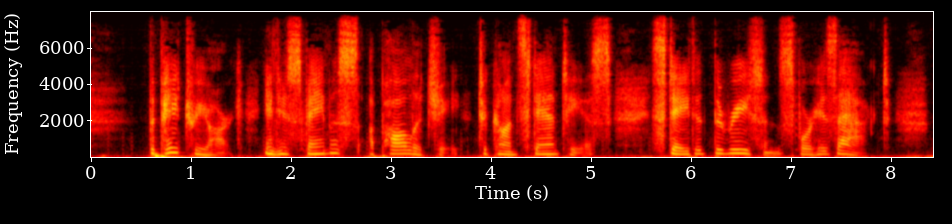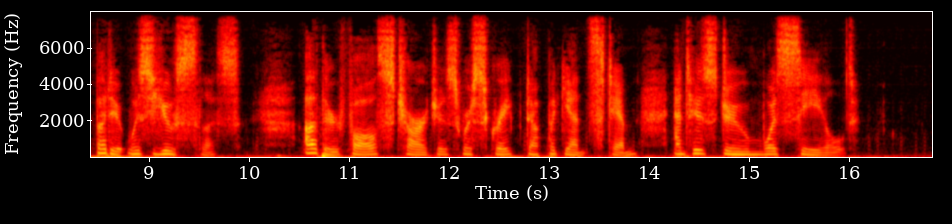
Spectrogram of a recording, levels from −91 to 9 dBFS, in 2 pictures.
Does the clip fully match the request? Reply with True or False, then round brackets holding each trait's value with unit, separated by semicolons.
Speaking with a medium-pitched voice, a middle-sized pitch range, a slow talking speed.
True (175 Hz; 3.8 semitones; 110 wpm)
